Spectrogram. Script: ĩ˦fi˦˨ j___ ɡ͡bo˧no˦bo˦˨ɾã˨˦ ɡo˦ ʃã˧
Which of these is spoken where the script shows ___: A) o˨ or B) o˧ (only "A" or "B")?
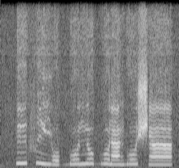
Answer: A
